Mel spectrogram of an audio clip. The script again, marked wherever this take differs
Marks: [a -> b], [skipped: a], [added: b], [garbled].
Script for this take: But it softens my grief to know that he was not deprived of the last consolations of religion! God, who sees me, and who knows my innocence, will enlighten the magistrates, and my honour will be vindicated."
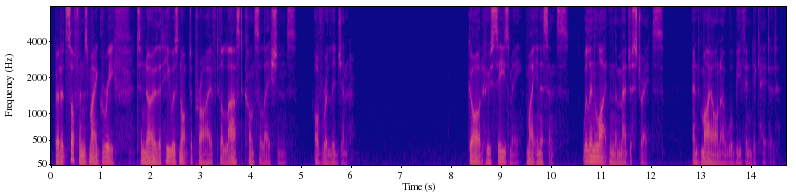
But it softens my grief to know that he was not deprived [skipped: of] the last consolations of religion! God, who sees me, [skipped: and who knows] my innocence, will enlighten the magistrates, and my honour will be vindicated."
